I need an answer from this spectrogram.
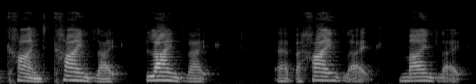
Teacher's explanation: the like forms what we call a feminine rhyme, or an unstressed rhyme, because the stress falls on kind like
